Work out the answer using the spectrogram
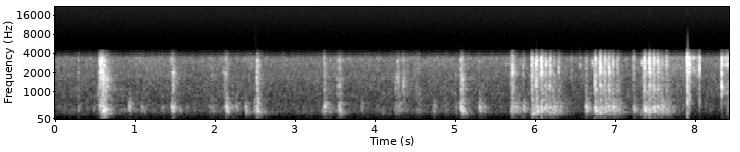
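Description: Irregular soft thuds and knocks as the lever moves through the gates, no sharp click between shifts; the shifter is working quietly.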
